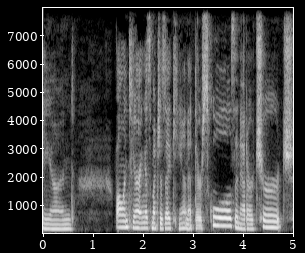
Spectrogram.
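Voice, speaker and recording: Against a quiet background, a woman with a medium pitch speaks at a fairly slow pace in a normal speaking voice. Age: 40s. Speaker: scrapbooker, stay-at-home mom. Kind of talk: interview conversation.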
